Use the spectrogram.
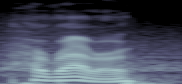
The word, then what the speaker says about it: Herrero: But thankfully, we have had a message in the chat telling us how to pronounce Hero's name. It's Herrero. Herrero, that makes more sense, yeah.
